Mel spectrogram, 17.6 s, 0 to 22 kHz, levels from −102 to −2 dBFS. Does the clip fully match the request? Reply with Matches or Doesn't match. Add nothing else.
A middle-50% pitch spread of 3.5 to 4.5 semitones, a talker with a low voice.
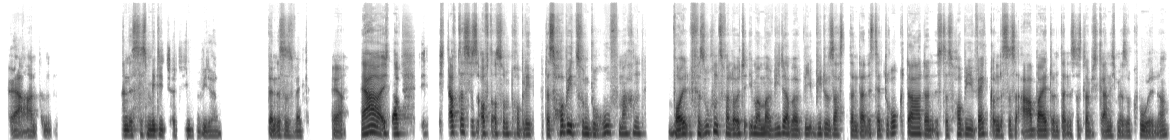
Matches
